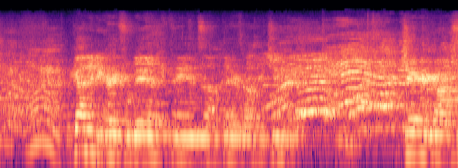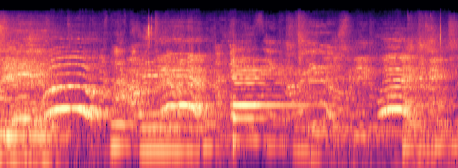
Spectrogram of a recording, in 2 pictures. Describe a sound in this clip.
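A man sings into a microphone.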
